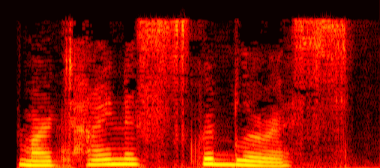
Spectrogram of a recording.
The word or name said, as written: martinus scriblerus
